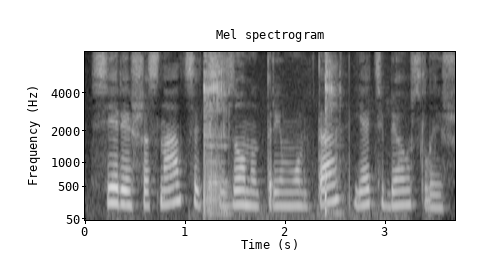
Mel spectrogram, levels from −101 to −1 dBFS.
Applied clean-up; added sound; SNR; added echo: none; Fart; 5 dB; none.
